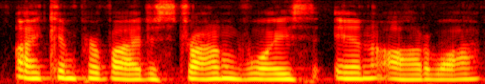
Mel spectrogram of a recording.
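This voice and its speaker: A woman candidate giving a hesitant campaign speech, clearing her throat now and then. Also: medium pitch, level tone, normal speed, warm tone. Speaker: political candidate. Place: community hall.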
